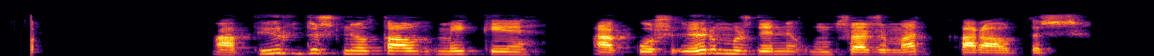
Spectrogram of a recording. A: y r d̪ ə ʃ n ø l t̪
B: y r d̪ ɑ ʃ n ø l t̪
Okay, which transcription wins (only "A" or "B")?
A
